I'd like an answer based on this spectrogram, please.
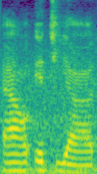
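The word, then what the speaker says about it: Al Etihad: right here each other is actually pronounced al etiyad in the arabic language that's what that means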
